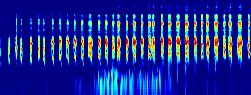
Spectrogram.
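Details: Female chukar partridge calling during hunting season, used by hunters: a steady series of about thirty husky, clucking notes, evenly spaced and speeding slightly, with a brief low rumble in the middle.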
